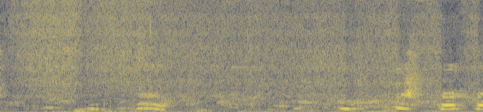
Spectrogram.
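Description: A woman's voice making short wordless sounds, twice, over a steady low rumble.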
